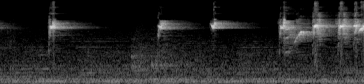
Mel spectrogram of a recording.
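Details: Olive-backed sunbird song for luring birds into traps: sharp, isolated high chirps at irregular gaps, ending in a quick burst of several piercing notes.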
